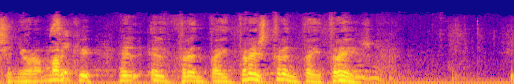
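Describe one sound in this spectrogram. An elderly man speaks with feeling, close by.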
